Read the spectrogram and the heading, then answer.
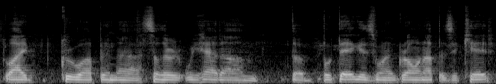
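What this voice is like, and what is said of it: Brooklyn accent. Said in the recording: “your Brooklyn accent”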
